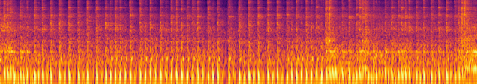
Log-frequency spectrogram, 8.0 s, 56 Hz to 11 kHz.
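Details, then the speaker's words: Mojave 250 single-cylinder, year unknown, idling on its own after timing chain replacement (old chain loose, jumped time): quick regular thumping with some top-end clatter; owner feels timing is pretty close but unsure. "it's pretty good I feel like it's pretty close if anything suggestions"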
